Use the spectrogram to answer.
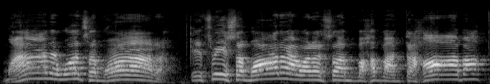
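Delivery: loud, high, hammed-up Boston accent; attempted Boston accent. Shown as a demonstration. Streamer on a dare asking for water, loud Boston accent. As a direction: belt out a broad mock Boston accent. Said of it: "try Boston".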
